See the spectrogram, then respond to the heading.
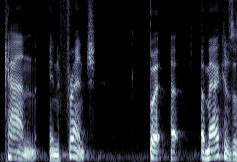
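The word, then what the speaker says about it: Caen: instance like can in france the town is pronounced can in french but americans will say khan because they think it's like the wrath of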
